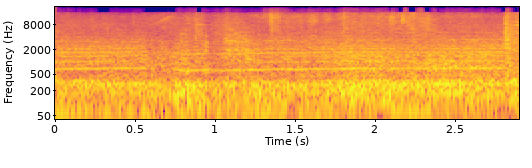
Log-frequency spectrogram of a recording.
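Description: A train rumbling past during a Need for Speed Rivals race with a Lamborghini or Koenigsegg, a steady loud low roar with a faint tonal whine, continuous and alone throughout.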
